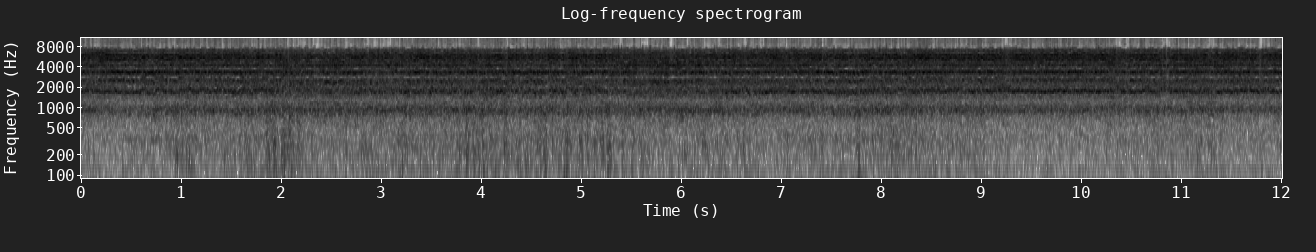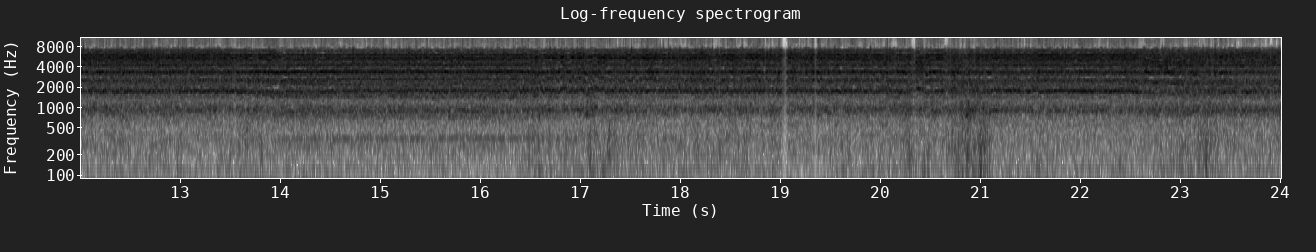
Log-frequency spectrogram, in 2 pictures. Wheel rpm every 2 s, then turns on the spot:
230, 230, 230, 220, 230, 240, 230, 210, 220, 230, 230, 230.
none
